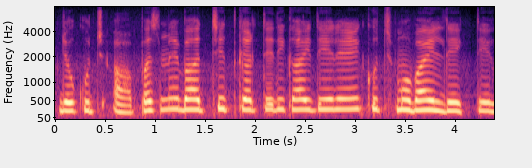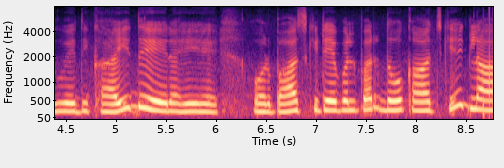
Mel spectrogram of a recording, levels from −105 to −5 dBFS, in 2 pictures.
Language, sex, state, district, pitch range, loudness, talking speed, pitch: Hindi, female, Rajasthan, Jaipur, 225-270 Hz, -13 LUFS, 185 wpm, 245 Hz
